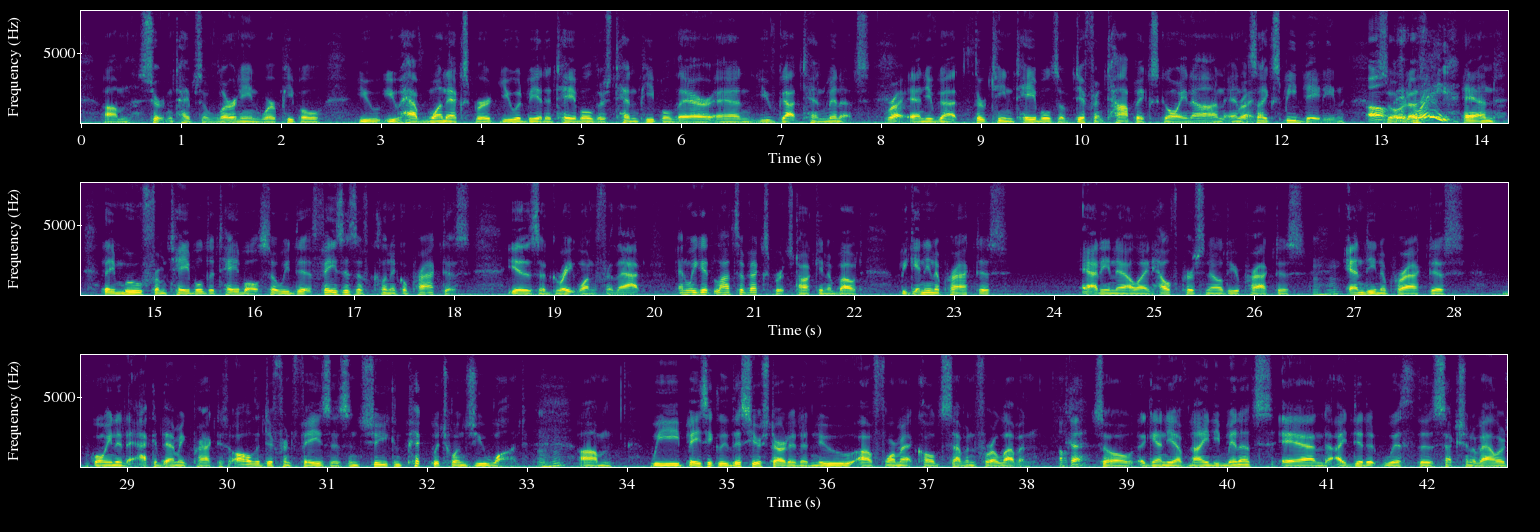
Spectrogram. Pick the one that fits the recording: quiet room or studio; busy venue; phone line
busy venue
